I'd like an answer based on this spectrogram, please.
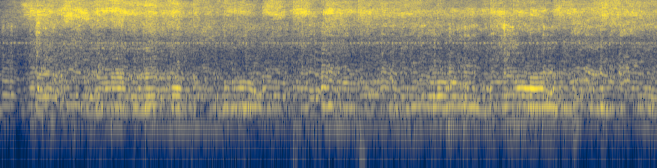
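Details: Steady chorus of bees humming while they build a comb, many wingbeats layered into a dense, wavering drone that keeps an even loudness throughout, with faint background hiss.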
